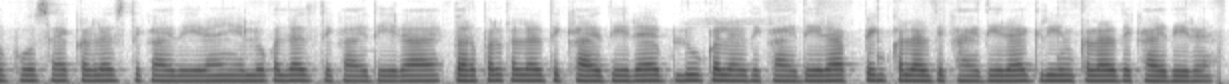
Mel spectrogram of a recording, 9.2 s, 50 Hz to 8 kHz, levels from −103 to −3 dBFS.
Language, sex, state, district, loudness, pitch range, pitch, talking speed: Hindi, female, Maharashtra, Sindhudurg, -37 LUFS, 185-190 Hz, 185 Hz, 240 wpm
